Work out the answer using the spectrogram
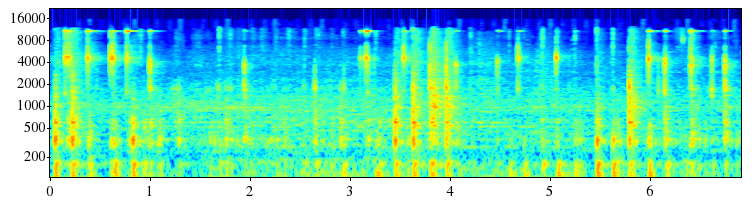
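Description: Pestle pounding whole garam masala spices in a mortar: quick hard knocks, several a second. They ease off and soften for a moment after the first second or so, then pick up again.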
